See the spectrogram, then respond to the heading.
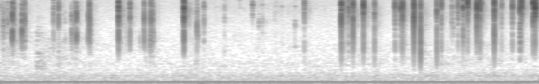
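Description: A small, slim, hollow black plastic cosmetic tube, mascara or eyeliner style, is held in both hands and tapped and scratched with long purple acrylic nails. Quick, dry, bright clicks and scratchy ticks come in clusters over a steady low hum. They are sparse early on and grow denser and louder toward the end.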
